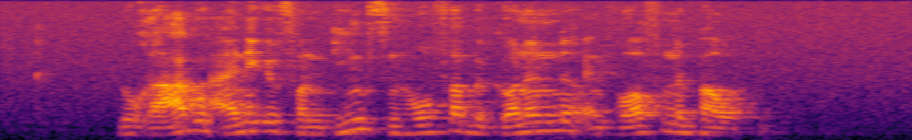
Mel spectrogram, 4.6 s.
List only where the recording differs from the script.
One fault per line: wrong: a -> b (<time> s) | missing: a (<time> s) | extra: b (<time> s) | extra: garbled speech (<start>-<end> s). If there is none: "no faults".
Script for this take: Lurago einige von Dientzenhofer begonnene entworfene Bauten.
no faults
